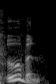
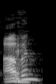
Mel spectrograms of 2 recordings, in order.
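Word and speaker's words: Ubben: I've known David forever is that how he's pronounces his last name yeah Urban I thought it was ubin no uh it's oven this is the this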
